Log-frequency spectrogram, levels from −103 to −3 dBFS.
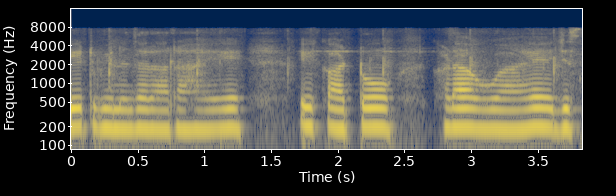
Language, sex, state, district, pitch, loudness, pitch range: Hindi, female, Uttar Pradesh, Lalitpur, 195 Hz, -19 LUFS, 190-200 Hz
